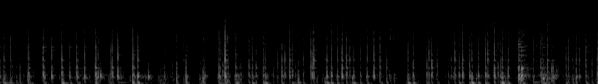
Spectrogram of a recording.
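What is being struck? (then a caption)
Inflated vinyl spiky ball. A large, orange, hollow, inflated plastic or vinyl ball with soft spikes is held near the mic and tapped and scratched with fingertips and nails. Rapid, dense, dry taps carry a hollow midrange body, mixed with brief scratchy rustles. Each hit dies away almost instantly, with no ring.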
